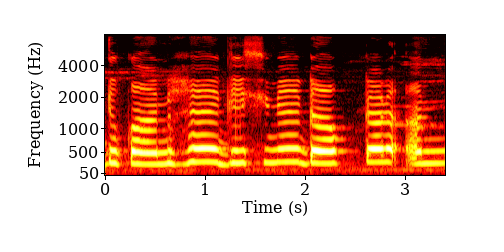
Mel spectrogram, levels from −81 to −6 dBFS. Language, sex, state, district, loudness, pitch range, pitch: Hindi, female, Bihar, Katihar, -14 LUFS, 255-285 Hz, 265 Hz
